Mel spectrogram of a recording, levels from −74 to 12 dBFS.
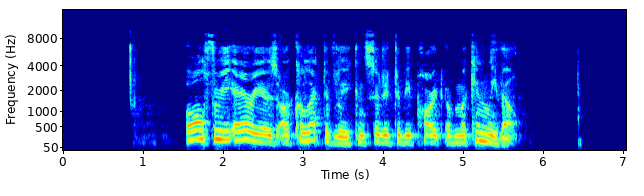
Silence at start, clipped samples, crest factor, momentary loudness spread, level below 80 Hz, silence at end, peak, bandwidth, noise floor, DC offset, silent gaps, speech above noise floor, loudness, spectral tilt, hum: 0.85 s; under 0.1%; 16 dB; 10 LU; -66 dBFS; 1.4 s; -4 dBFS; 9.8 kHz; -86 dBFS; under 0.1%; none; 68 dB; -19 LUFS; -5.5 dB/octave; none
